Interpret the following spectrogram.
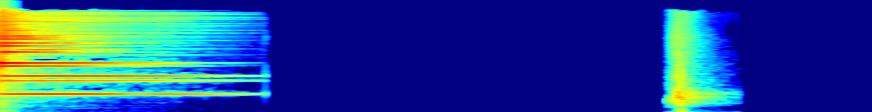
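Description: Notification-bell 'ding' sound effect, a bright bell-like tone that rings out and fades over about a second. A short soft thump follows near the end.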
